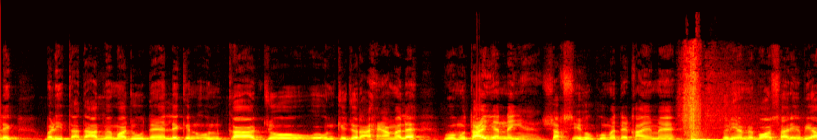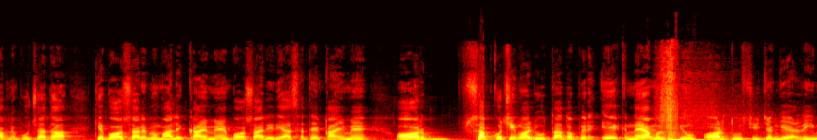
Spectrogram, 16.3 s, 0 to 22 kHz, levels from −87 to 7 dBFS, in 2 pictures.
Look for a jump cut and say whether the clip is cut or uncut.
cut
